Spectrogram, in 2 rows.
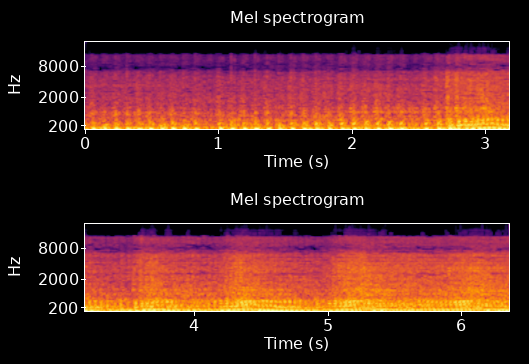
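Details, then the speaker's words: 1982 Honda XL250R single, sold as noisy and finished, after service with fresh oil: even steady idle thump and clean crisp revs, no ticking or clatter; engine healthy, noise came from the repaired parts. "As you can see, the engine is it's actually really healthy, so the extra noise was coming from those parts we fixed."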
